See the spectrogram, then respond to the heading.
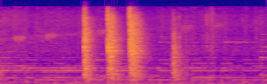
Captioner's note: hammering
